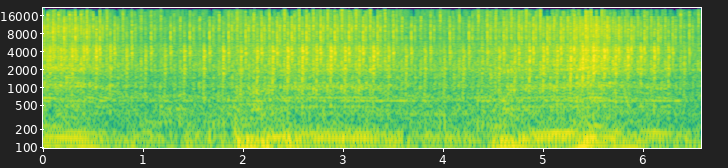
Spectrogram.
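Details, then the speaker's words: 1987 Dacia 1310 (Romanian Renault 12), cold start after sitting two days, quarter choke: loose, uneven knock at roughly three to four beats a second over a rough idle, expected to fade as it warms; persists after bearing change, cause unknown. "Acum se aude bătaia de care [Muzică] pomeneam și Pe măsură ce se încălzește motorul o să se estompeze"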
